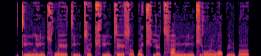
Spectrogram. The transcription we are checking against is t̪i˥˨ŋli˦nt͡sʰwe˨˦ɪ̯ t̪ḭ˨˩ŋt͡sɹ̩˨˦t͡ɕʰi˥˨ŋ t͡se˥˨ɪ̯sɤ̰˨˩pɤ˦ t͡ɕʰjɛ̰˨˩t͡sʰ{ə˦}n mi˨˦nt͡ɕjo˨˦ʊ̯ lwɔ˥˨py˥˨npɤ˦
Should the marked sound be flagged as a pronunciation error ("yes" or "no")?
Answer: yes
